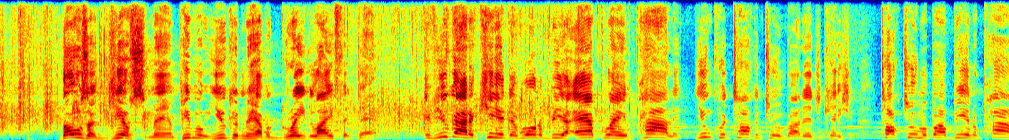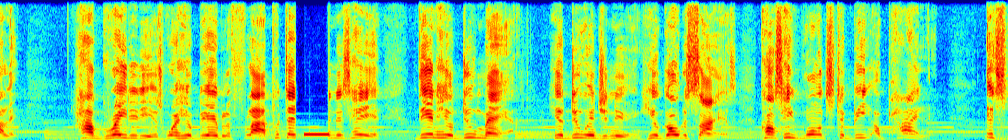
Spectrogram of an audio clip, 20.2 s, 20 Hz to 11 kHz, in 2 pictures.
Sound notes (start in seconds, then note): 13.1 beep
